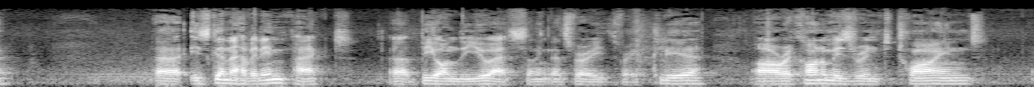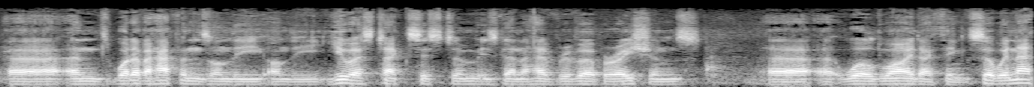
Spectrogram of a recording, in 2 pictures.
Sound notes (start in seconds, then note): none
